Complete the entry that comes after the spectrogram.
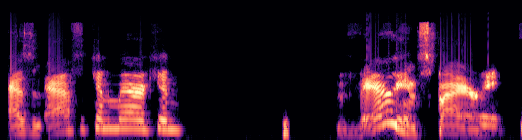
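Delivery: usual speaking voice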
